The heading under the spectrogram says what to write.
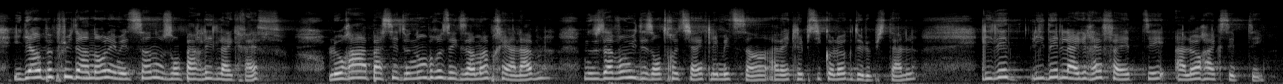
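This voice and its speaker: Over noticeable background noise, a woman speaks at a fairly quick pace in a high pitch with ordinary pitch variation. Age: 30s. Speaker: patient speaking at a charity gala. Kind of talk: reading aloud. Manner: halting.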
